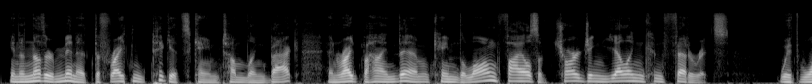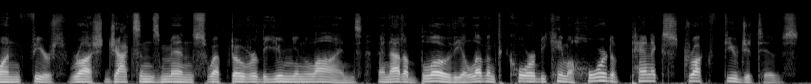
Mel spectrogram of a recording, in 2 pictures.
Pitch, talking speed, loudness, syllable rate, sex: 120 Hz, 165 wpm, -21 LUFS, 5.3 syllables/s, male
